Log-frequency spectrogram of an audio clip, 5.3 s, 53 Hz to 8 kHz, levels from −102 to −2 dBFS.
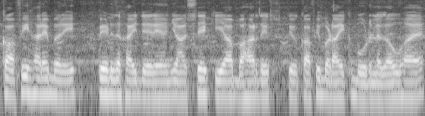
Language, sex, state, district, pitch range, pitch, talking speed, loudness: Hindi, female, Chandigarh, Chandigarh, 115-130 Hz, 120 Hz, 245 wpm, -16 LUFS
